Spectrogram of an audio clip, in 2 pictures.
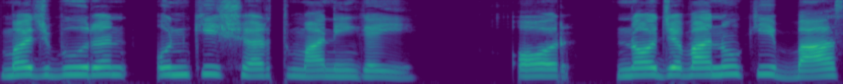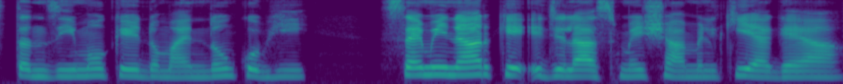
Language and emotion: Urdu, neutral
